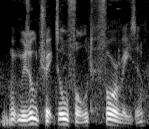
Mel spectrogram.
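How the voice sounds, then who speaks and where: A man giving a rambling, halting monologue as he walks outdoors, musing and questioning himself. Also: fairly low pitch, mellow, slight background noise. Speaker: vlogger. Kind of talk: rambling walk-and-talk monologue. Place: outdoors, walking along a muddy alleyway.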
